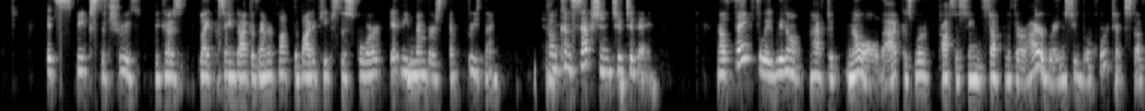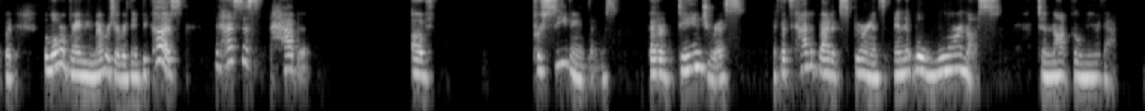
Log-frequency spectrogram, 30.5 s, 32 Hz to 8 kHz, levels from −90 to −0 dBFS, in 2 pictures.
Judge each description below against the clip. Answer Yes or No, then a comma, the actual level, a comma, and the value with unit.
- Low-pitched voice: No, high, 190 Hz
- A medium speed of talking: Yes, average, 145 wpm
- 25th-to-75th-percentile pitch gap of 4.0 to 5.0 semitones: Yes, average, 4.4 semitones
